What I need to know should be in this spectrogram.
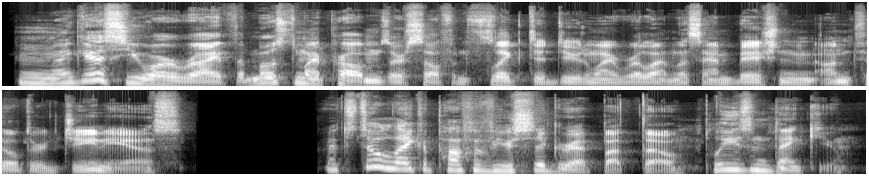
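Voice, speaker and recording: An actor playing a naive, anxious, scatterbrained office boss who rambles and gets sidetracked, in a video game. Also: male voice, sits high, darkish tone. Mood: pleading, eager. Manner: rambling, absent-minded, easily sidetracked. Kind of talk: video game character voice lines.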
